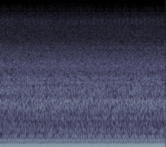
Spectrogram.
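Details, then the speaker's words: Mitsubishi Lancer Evolution, first start of a freshly rebuilt engine with forged pistons, Manley rods, ACL bearings and ARP studs, running on the stock exhaust: a very quiet, smooth, even idle with a steady low hum and no knocks or ticks. Normal idle. "It doesn't even sound like a car is running. But it's also very, very nice having a stock exhaust on right now because I can hear how perfect and quiet this engine is running."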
